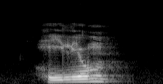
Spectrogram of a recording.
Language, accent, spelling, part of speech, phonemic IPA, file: German, Austria, Helium, noun, /ˈheːli̯ʊm/, De-at-Helium.ogg
- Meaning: helium; the chemical element and lighest noble gas with the atomic number 2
